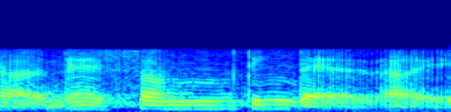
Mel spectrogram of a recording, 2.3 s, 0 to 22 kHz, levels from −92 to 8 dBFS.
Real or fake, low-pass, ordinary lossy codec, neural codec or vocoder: fake; 3.6 kHz; none; vocoder, 22.05 kHz, 80 mel bands, WaveNeXt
